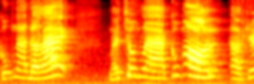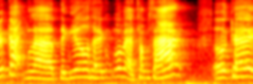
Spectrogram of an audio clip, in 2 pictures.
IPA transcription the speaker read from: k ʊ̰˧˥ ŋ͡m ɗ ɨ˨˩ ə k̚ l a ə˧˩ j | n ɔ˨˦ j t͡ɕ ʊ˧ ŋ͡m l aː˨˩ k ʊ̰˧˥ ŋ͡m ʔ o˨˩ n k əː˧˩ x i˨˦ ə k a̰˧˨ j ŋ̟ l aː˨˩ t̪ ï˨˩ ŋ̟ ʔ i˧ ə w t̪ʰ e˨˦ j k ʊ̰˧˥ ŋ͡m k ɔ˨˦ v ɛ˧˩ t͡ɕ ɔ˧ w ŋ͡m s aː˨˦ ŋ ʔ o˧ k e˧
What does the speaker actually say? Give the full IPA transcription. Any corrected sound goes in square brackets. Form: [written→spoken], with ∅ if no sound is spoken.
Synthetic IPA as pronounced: k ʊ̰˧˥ ŋ͡m ɗ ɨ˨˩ ə k̚ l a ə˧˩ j | n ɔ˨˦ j t͡ɕ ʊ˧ ŋ͡m l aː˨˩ k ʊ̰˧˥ ŋ͡m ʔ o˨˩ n [k→ʔ] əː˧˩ x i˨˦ ə k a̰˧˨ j ŋ̟ l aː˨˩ t̪ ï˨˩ ŋ̟ ʔ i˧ ə w t̪ʰ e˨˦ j k ʊ̰˧˥ ŋ͡m k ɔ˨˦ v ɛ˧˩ t͡ɕ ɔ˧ w ŋ͡m s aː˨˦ ŋ ʔ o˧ k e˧

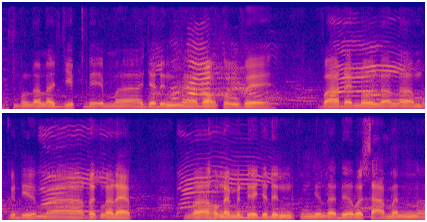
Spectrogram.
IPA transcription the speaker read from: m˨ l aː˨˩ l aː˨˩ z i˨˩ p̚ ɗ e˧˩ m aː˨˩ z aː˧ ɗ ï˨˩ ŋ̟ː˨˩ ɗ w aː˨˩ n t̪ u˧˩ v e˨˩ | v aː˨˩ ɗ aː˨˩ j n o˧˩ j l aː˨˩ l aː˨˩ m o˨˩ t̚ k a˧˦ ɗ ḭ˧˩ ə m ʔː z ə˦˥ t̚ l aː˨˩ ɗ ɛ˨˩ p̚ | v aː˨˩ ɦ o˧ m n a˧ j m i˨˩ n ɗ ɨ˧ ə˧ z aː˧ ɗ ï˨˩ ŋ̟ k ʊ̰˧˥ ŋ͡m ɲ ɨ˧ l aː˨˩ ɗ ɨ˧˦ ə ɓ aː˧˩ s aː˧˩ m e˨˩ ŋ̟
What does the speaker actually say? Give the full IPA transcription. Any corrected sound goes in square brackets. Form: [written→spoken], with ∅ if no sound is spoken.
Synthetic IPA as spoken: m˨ l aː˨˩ l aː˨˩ z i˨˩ p̚ ɗ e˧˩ m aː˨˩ z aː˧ ɗ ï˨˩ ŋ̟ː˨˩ ɗ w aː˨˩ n t̪ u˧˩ v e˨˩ | v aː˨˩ ɗ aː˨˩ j n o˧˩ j l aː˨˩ l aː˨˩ m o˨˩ t̚ k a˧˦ ɗ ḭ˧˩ ə m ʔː z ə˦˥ t̚ l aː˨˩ ɗ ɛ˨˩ p̚ | v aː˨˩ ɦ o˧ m n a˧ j m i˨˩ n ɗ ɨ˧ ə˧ z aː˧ ɗ ï˨˩ ŋ̟ k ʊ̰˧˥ ŋ͡m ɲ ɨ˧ l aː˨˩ ɗ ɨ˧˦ ə ɓ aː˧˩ s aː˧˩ m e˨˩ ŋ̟

